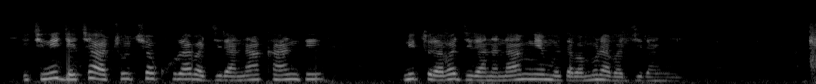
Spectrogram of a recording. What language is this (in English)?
Kinyarwanda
